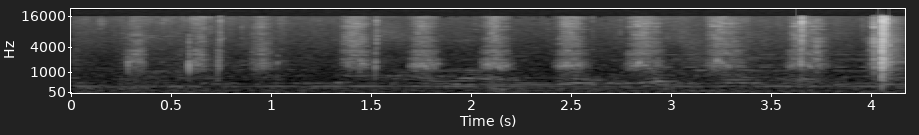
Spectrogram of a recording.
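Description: SilencerCo Omega 36M suppressor being screwed by hand onto a Glock 19's threaded barrel through its piston mount: faint, evenly spaced metallic ticks, about three a second, with a sharper click at the end.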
